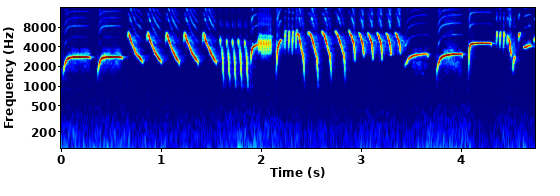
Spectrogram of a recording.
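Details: Canary song used as a lure to prompt other canaries to sing: long pure whistled notes near the start and end framing fast descending slurred trills, rapid chattering rolls and buzzy rattles, loud and clean with no other sounds.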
